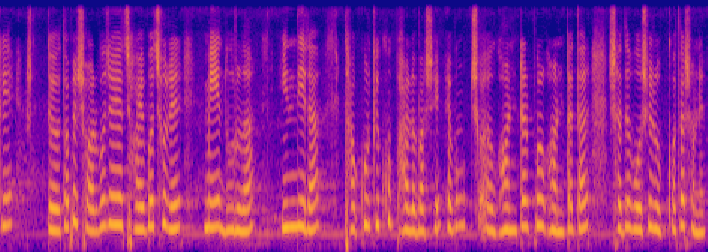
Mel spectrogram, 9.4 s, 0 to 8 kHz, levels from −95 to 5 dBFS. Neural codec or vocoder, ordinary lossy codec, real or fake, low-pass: codec, 16 kHz, 6 kbps, DAC; none; fake; 7.2 kHz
